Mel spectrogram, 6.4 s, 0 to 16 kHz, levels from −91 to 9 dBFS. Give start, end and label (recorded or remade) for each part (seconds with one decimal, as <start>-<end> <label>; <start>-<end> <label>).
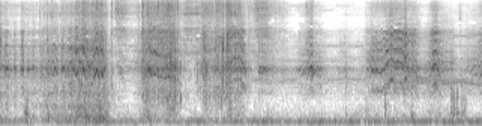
0.0-2.9 recorded; 2.9-5.3 remade; 5.3-6.4 recorded

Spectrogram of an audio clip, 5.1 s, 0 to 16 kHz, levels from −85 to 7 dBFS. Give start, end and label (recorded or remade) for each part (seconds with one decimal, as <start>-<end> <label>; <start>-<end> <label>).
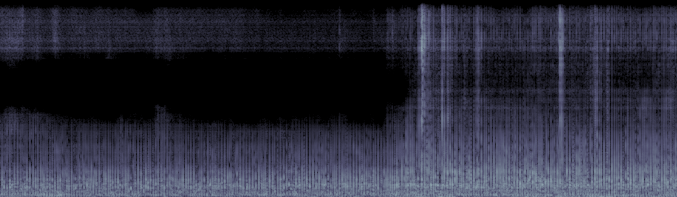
0.0-5.1 remade

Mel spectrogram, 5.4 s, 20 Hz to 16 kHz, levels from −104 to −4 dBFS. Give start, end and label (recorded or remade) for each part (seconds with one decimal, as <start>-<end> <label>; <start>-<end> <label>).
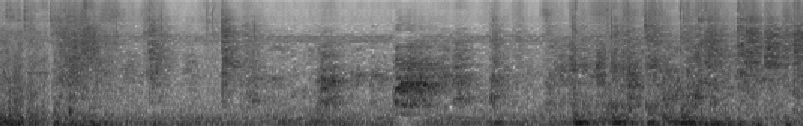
0.0-5.4 recorded

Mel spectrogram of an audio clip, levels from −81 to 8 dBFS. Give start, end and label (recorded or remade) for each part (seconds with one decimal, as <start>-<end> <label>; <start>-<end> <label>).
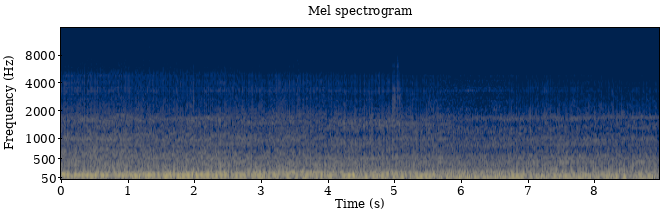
0.0-5.7 remade; 5.7-6.7 recorded; 6.7-9.0 remade

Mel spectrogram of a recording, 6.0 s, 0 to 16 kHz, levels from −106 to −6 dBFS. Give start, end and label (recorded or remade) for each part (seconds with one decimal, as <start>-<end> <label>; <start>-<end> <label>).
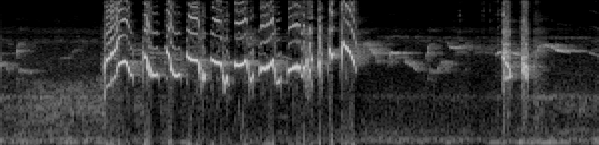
0.0-4.7 recorded; 4.7-6.0 remade

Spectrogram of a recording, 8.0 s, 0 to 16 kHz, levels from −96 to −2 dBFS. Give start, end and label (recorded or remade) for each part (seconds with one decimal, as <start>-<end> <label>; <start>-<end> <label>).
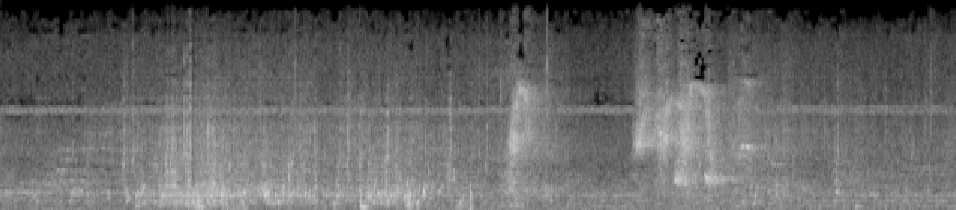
0.0-5.4 remade; 5.4-6.1 recorded; 6.1-8.0 remade

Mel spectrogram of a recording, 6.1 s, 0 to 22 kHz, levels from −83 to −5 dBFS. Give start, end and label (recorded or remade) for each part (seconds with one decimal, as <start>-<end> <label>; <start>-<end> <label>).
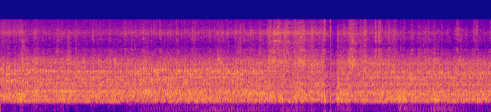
0.0-1.5 recorded; 1.5-3.2 remade; 3.2-4.7 recorded; 4.7-5.4 remade; 5.4-6.1 recorded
